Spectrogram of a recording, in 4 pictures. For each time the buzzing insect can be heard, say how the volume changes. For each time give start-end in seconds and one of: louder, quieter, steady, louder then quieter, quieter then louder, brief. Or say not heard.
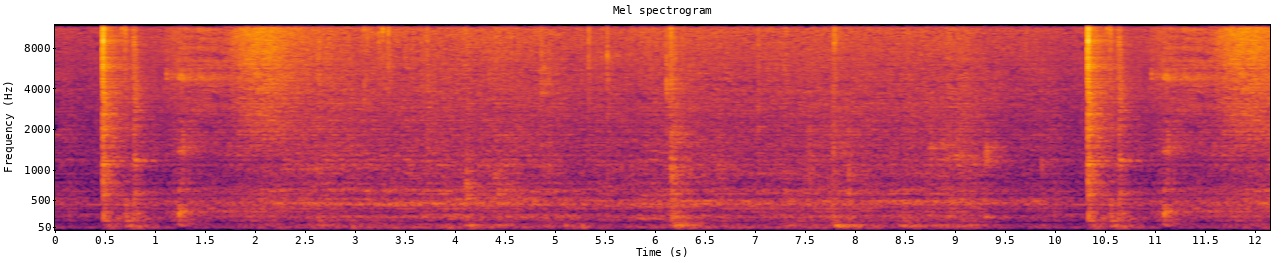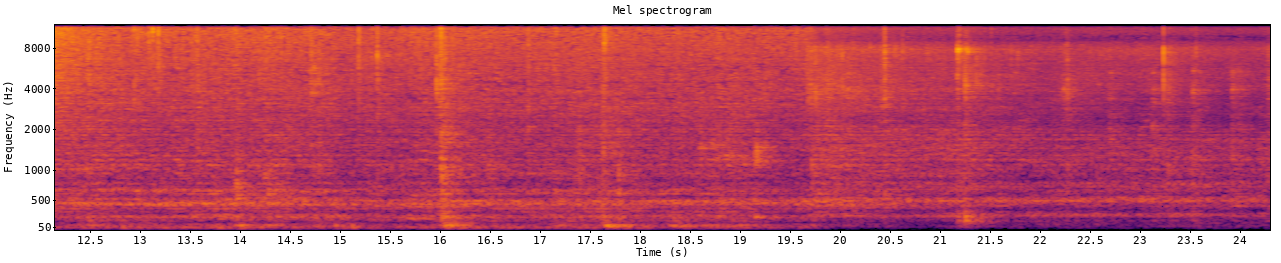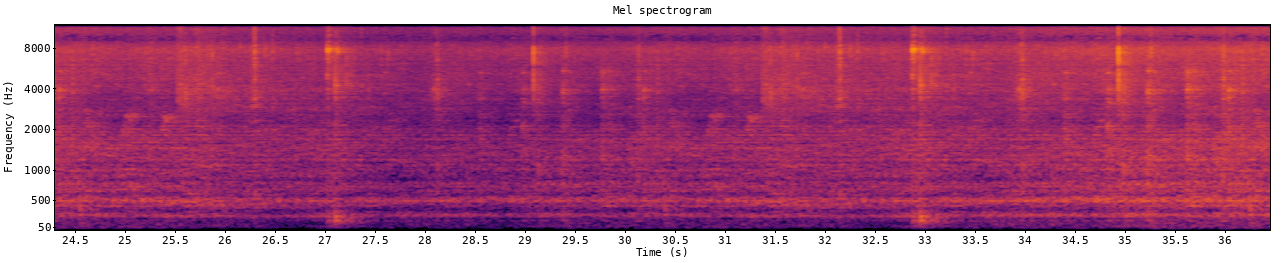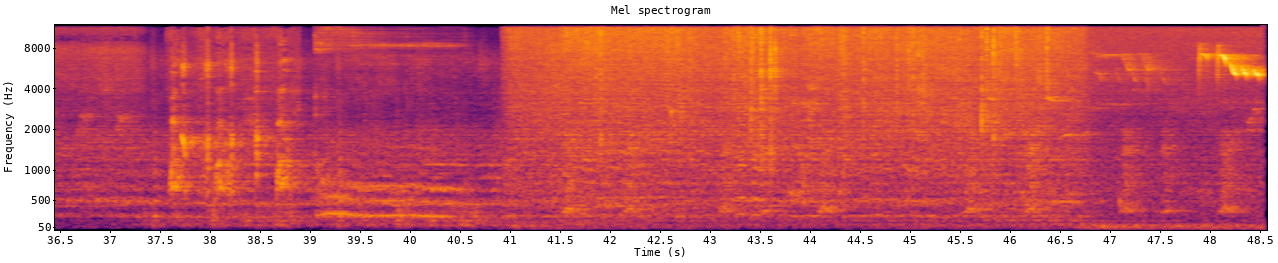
0.0-48.5 quieter then louder.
